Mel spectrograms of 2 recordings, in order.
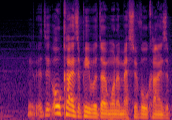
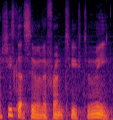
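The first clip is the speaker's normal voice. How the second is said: ordinary talk, nothing marked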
